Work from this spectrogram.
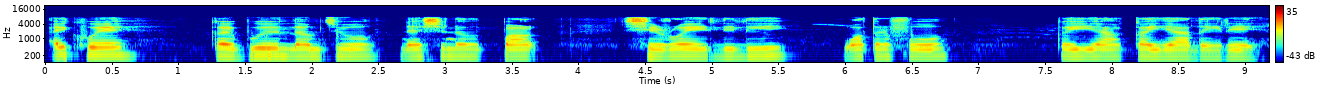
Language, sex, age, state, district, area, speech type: Manipuri, female, 30-45, Manipur, Senapati, rural, spontaneous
